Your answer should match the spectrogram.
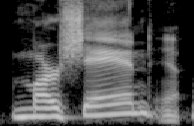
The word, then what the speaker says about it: Marchand: He says, I have notes from the World Junior days where he says, yes, my name is pronounced Marchand, rhymes with sand.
